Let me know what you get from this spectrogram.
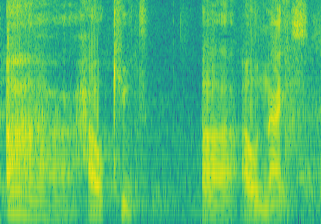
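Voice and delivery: hushed, slow admiring coo; soft cooing. Retold or imitated. Admiring a little boy leading prayer, hushed slow coo. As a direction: coo softly like at a sweet child.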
